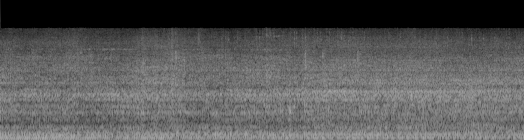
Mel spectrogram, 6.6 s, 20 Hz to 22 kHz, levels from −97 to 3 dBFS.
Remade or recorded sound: recorded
